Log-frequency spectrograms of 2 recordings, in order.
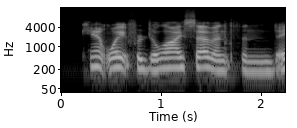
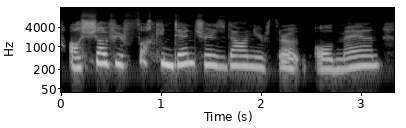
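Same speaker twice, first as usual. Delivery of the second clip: mildly heated, higher-pitched threat; a touch of retold menace, pitched up; imitated angry threat; 6 semitones higher than usual. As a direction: play an uncle threatening the neighbour. Uncle threatens the neighbour.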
